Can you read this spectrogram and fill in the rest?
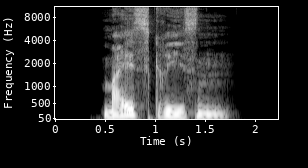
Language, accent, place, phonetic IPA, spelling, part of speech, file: German, Germany, Berlin, [ˈmaɪ̯sˌɡʁiːsn̩], Maisgrießen, noun, De-Maisgrießen.ogg
- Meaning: dative plural of Maisgrieß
